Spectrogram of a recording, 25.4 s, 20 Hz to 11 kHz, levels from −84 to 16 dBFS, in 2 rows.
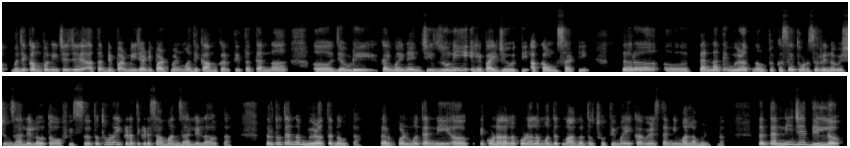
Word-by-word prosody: म्हणजे 195 Hz, +4 st, +1 dB
कंपनीचे 225 Hz, 0 st, +2 dB
जे 220 Hz, 0 st, +3 dB
आता 200 Hz, -, -2 dB
डिपा 200 Hz, 0 st, 0 dB
मी 210 Hz, +1 st, -2 dB
ज्या 215 Hz, -, +4 dB
डिपार्टमेंटमध्ये 195 Hz, 0 st, -1 dB
काम 180 Hz, -2 st, +1 dB
करते, 150 Hz, -1 st, -4 dB
तर 180 Hz, -, +1 dB
त्यांना 190 Hz, +1 st, -1 dB, 0.5 s
अ, 185 Hz, -, 0 dB, 0.3 s
जेवढी 200 Hz, +3 st, +3 dB, 0.3 s
काही 200 Hz, 0 st, +4 dB
महिन्यांची 205 Hz, 0 st, 0 dB
जुनी 235 Hz, +6 st, +1 dB, 0.2 s
हे 190 Hz, -1 st, +1 dB
पाहिजे 170 Hz, -1 st, +3 dB
होती 160 Hz, -2 st, -2 dB
अकाउंटसाठी, 175 Hz, +1 st, -2 dB, 0.5 s
तर 245 Hz, 0 st, +7 dB
अ, 260 Hz, +1 st, +3 dB, 0.2 s
अ, 185 Hz, -1 st, -2 dB, 0.2 s
त्यांना 215 Hz, +3 st, +4 dB
ते -, -, -2 dB
मिळत 205 Hz, -4 st, +3 dB
नव्हतं. 175 Hz, -6 st, -2 dB
कसं 210 Hz, +3 st, 0 dB
आहे, 225 Hz, -, +4 dB
थोडंसं 195 Hz, +1 st, 0 dB
रिनोव्हेशन 190 Hz, +1 st, +1 dB
झालेलं 165 Hz, -2 st, -1 dB
होतं 170 Hz, -3 st, 0 dB
ऑफिसचं, 155 Hz, +1 st, -5 dB
तर 240 Hz, -, +2 dB
थोडं 285 Hz, +1 st, -1 dB
इकडे-तिकडे 245 Hz, -2 st, -1 dB
सामान 180 Hz, -7 st, -2 dB
झालेला 155 Hz, -6 st, -3 dB
होता. 140 Hz, +1 st, -9 dB, 0.6 s
तर 255 Hz, -, +4 dB
तो 275 Hz, -, +1 dB
त्यांना 265 Hz, +1 st, +2 dB
मिळत 200 Hz, -1 st, +5 dB
नव्हता, 150 Hz, -5 st, -3 dB, 0.4 s
तर 180 Hz, +1 st, +4 dB
पण 200 Hz, -1 st, +3 dB
मग 205 Hz, 0 st, 0 dB
त्यांनी 210 Hz, +1 st, 0 dB
अ, 165 Hz, -, 0 dB, 0.3 s
ते 195 Hz, -, +1 dB
कोणाला 185 Hz, -1 st, +4 dB
ना 215 Hz, -, +3 dB
कोणाला 220 Hz, 0 st, +3 dB
मदत 220 Hz, +1 st, 0 dB
मागतच 190 Hz, +3 st, -1 dB
होते. 175 Hz, -2 st, -4 dB
मग 230 Hz, -, -4 dB
एका 215 Hz, -1 st, 0 dB
वेळेस 205 Hz, 0 st, -2 dB
त्यांनी 215 Hz, 0 st, -3 dB
मला 180 Hz, -1 st, -1 dB
म्हटलं, 170 Hz, -6 st, -8 dB, 0.6 s
तर 250 Hz, -, +7 dB
त्यांनी 235 Hz, +4 st, +2 dB
जे 285 Hz, +2 st, 0 dB
दिलं 215 Hz, -3 st, +5 dB
200 Hz, 160 wpm, -23 LUFS, 180-220 Hz, 0.6 s, तर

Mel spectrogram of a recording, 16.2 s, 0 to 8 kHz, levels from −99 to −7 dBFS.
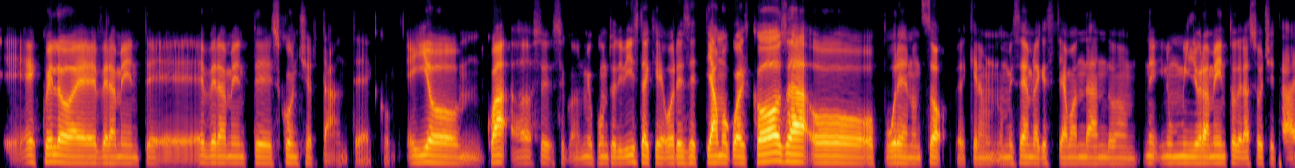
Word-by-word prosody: e 125 Hz, -, -5 dB
quello 130 Hz, -3 st, +3 dB
è 110 Hz, 0 st, +2 dB
veramente 115 Hz, -, -6 dB
è 120 Hz, -, -5 dB
veramente 110 Hz, -1 st, -4 dB
sconcertante, 105 Hz, +1 st, -10 dB
ecco. -, -, -21 dB, 0.2 s
E 115 Hz, -, -8 dB
io 115 Hz, -2 st, +2 dB
mhmm, 105 Hz, -, -14 dB
qua, 125 Hz, +1 st, +5 dB
uhm, 105 Hz, +1 st, -9 dB
se 110 Hz, -1 st, -11 dB
seco -, -, -18 dB
il 95 Hz, -, -16 dB
mio 110 Hz, 0 st, -9 dB
punto 110 Hz, +1 st, -7 dB
di 110 Hz, -, -7 dB
vista, 120 Hz, 0 st, -3 dB
è 110 Hz, -, -1 dB
che 110 Hz, -, -3 dB
o 105 Hz, -, -2 dB
resettiamo 115 Hz, +1 st, 0 dB
qualcosa 130 Hz, +3 st, +7 dB
o 115 Hz, -2 st, +2 dB
oppure 110 Hz, +1 st, -2 dB
non 100 Hz, -1 st, -10 dB
so, -, -, -1 dB
perché -, -, -11 dB
non -, -, -10 dB
non 100 Hz, -, -14 dB
mi 105 Hz, 0 st, -9 dB
sembra 110 Hz, +1 st, -2 dB
che 110 Hz, -, -6 dB
stiamo 105 Hz, +1 st, -6 dB
andando 100 Hz, -2 st, -8 dB
ne 115 Hz, -, -8 dB
in 110 Hz, 0 st, -12 dB
un 110 Hz, 0 st, -6 dB
miglioramento 110 Hz, 0 st, -1 dB
della 105 Hz, -1 st, -2 dB
società, 110 Hz, -, -6 dB
110 Hz, 160 wpm, -23 LUFS, 105-115 Hz, 0.2 s, qualcosa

